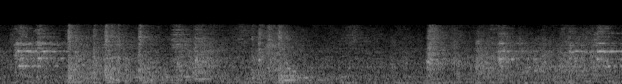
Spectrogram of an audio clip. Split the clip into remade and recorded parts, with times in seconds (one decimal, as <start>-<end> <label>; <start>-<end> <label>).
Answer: 0.0-2.0 recorded; 2.0-5.7 remade; 5.7-6.2 recorded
